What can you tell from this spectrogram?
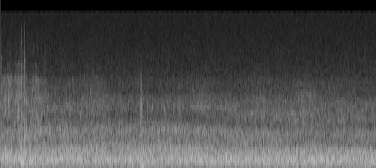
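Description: Wind buffeting the microphone, a steady rumbling rush, with a couple of light knocks.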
